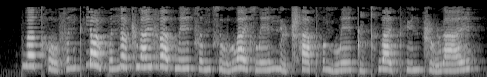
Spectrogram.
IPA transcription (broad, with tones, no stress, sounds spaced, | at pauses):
p w ä˥ t̪ʰ o̰˨˩ ʊ̯ f ə˧˥ n pʰ j ɑ˥˩ ʊ̯ p ə˧˥ n ä˧˥ ʈ͡ʂ w a˥ ɪ̯ f ä˥˩ f w e˥ ɪ̯ t͡s ɤ˧˥ ŋ s ṵ˨˩ l w a˥˩ ɪ̯ s w e˧˥ ɪ̯ n̪ y̰˨˩ ʈ͡ʂʰ ä˥˧ pʰ ʊ˥˩ ŋ l w e˥ ɪ̯ t̪ ḭ˨˩ kʰ w a˥˩ ɪ̯ pʰ y˧˥ n ʈ͡ʂ ṵ˨˩ ɻ a˧˥ ɪ̯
